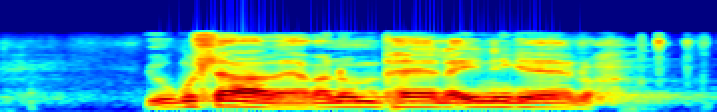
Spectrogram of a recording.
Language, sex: South Ndebele, male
